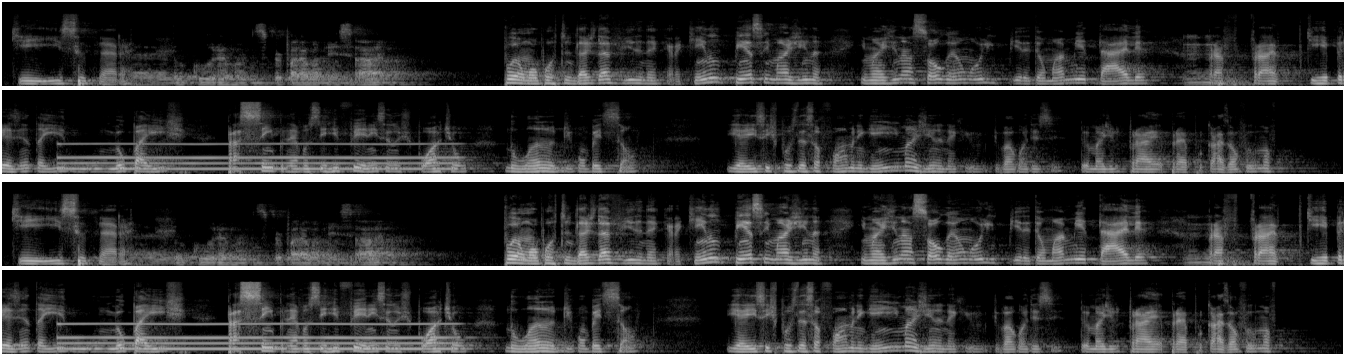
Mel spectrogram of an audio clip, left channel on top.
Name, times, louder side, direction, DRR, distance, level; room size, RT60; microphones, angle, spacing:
voice 1, 0.1-1.7 5.0-12.8 13.1-15.3 15.7-19.8 20.1-20.3 20.7-26.2, right 2 dB, 25° right, 13 dB, 0.7 m, -28 dB
voice 2, 1.3-3.8 11.8-12.3, left 1 dB, 80° left, -1 dB, 5.0 m, -35 dB
sound 1, 14.0-18.1, right 3 dB, 60° right, 0.8 m, -27 dB
24.0 x 20.5 x 6.5 m, 1.3 s
head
